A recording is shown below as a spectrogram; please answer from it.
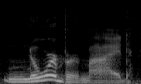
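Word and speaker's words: norbormide: New Zealand and he did a presentation on norber mide which is a new well actually probably an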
